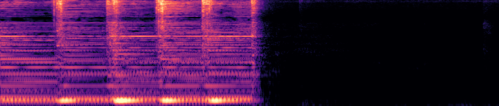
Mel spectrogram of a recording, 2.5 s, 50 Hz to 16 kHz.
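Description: Acoustic guitar strumming a B minor barre chord (224432), about four strums a second, cutting off suddenly about a second and a half in.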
